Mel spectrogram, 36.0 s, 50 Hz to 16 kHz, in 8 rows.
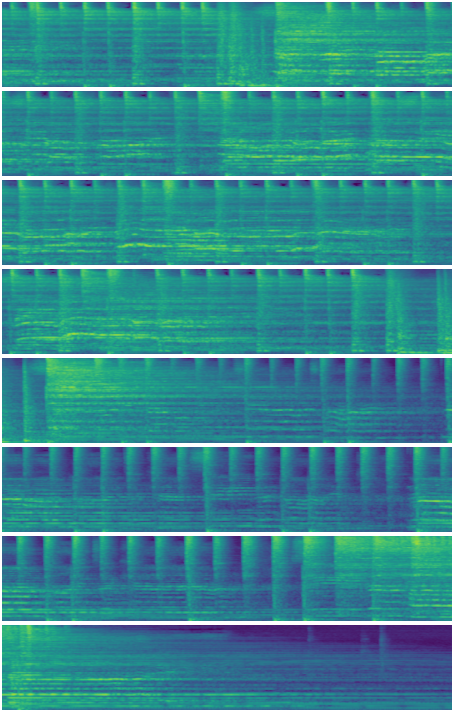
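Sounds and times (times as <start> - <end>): woman singing: 0.0 - 1.6, 2.7 - 17.2, 18.4 - 34.9
drum kit beat: 0.0 - 33.2
electric guitar: 31.4 - 36.0.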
